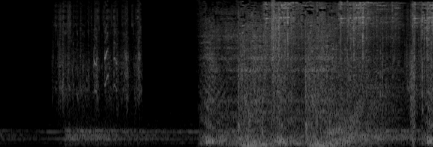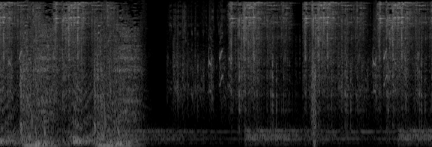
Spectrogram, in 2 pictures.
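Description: Game spell effects crackle and whoosh in bursts.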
